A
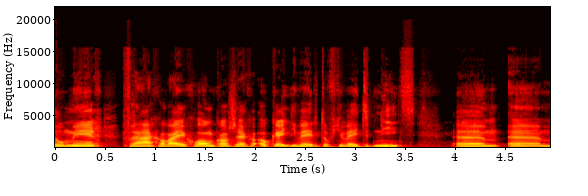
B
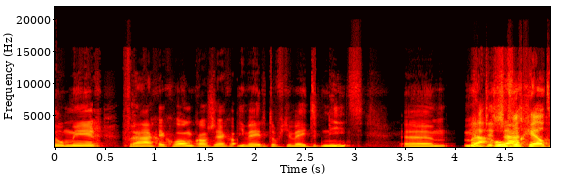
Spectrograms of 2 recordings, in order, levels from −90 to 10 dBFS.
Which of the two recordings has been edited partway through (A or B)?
B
